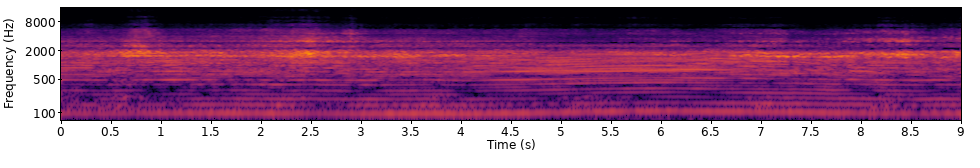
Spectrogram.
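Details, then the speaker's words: 1UZ V8 Toyota Soarer drift car at a burnout night, new clutch barely broken in: engine note flares in second and third gear without drive pulling harder; clutch fried and slipping, likely from insufficient bedding in. "So yeah, as you can hear by the sounds of that, fried that clutch pretty good."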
